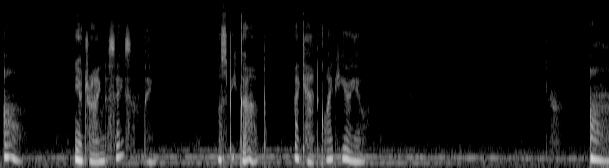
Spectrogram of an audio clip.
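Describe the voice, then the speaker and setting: A woman playing a possessive, cruel, seductive vampire mistress in a breathy whispered ASMR roleplay, with slow, teasing, menacing phrasing. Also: medium pitch, warm tone, a little hiss or hum. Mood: mocking, teasing.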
